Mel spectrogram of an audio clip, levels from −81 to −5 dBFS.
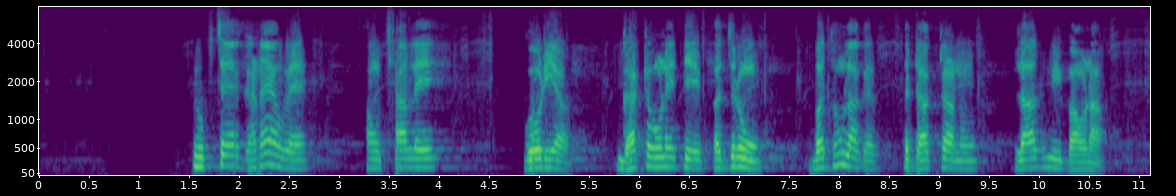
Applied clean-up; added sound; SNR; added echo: neural separator model SepFormer DNS4.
